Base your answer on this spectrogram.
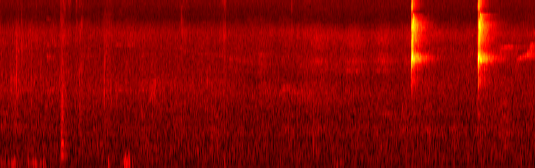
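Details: A squirrel gives two sharp, high-pitched chirps in quick succession near the end; it comes to mango and lychee trees as soon as fruit sets and calls through the whole season.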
